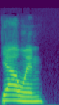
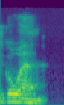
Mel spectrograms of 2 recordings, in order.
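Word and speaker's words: Gowan: And if you want to pronounce it Gowen, it's okay with Gowen, I'm sorry. You know what's funny? I wrote Gowen and then I said Gowen because of the Gowanus in Brooklyn. I keep saying Gowen and it's Gowen.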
